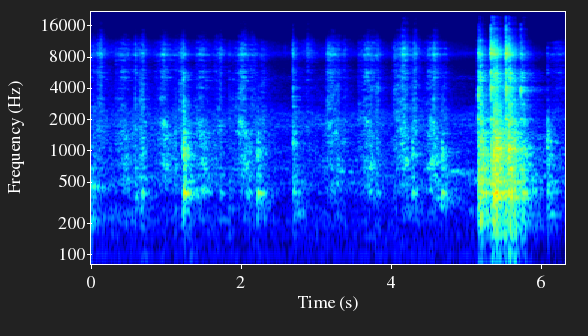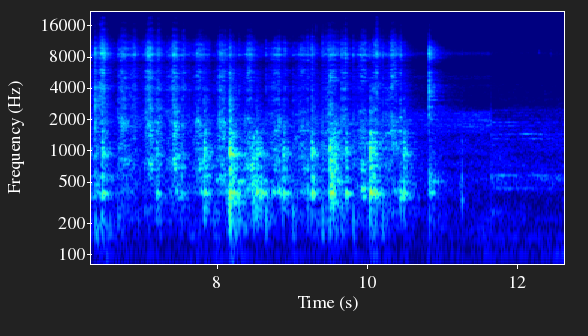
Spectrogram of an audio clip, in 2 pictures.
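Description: Milk powder barfi mixture being stirred in a pan, with close, steady scraping and clinking of a utensil against the metal in uneven strokes, a louder rough burst midway, then fading to quiet.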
